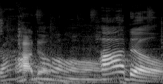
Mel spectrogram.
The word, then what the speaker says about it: padel: It's Padel. Paddle. Okay, so first of all, Coach, can you elaborate what this new? For me, it's new sports. What is it? What is it? Yeah, it's Padel is one of the game of sport in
